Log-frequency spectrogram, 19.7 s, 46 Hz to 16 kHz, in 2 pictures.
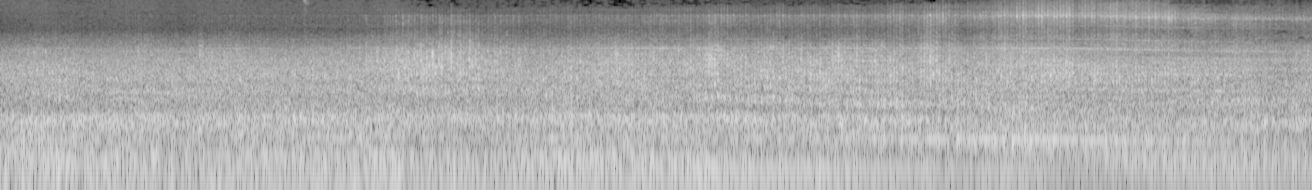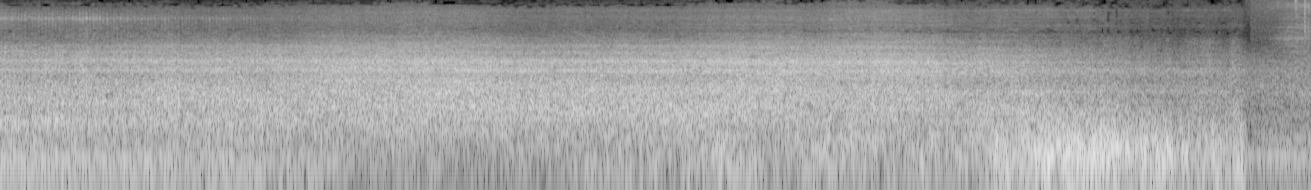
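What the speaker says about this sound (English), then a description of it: "the train is now 1Z37 Edinburgh to Fort William, passing at around" Passenger train 1Z37, Edinburgh to Fort William, rumbles past near Bowness Loops with a steady, loud engine and wheel roar lasting throughout, swelling slightly toward the end.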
